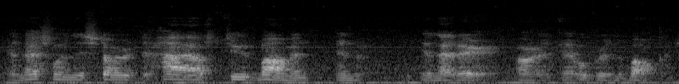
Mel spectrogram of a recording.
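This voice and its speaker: Speaking with an American accent, a man with a fairly low pitch keeps his intonation fairly even while his loudness swings widely, with noticeable background noise behind him. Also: moderate pace. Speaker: World War II veteran, former bomber pilot. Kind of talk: oral history interview answer. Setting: interview room.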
